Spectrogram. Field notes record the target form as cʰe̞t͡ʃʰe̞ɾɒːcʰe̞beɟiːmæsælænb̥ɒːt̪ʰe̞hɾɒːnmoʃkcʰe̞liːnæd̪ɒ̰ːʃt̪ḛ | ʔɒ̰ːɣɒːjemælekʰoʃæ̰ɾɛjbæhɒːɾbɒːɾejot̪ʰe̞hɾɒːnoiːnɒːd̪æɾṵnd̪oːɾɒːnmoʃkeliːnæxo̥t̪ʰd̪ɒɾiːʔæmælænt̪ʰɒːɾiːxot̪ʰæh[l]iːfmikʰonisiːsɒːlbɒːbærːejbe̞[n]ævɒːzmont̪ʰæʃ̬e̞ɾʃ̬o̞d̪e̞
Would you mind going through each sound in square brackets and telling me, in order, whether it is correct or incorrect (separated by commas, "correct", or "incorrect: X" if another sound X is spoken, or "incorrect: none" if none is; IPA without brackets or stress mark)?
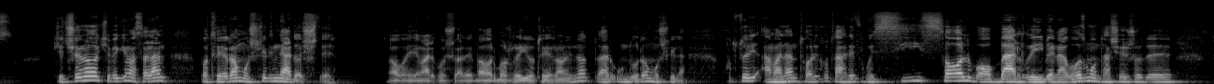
incorrect: ɾ, correct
